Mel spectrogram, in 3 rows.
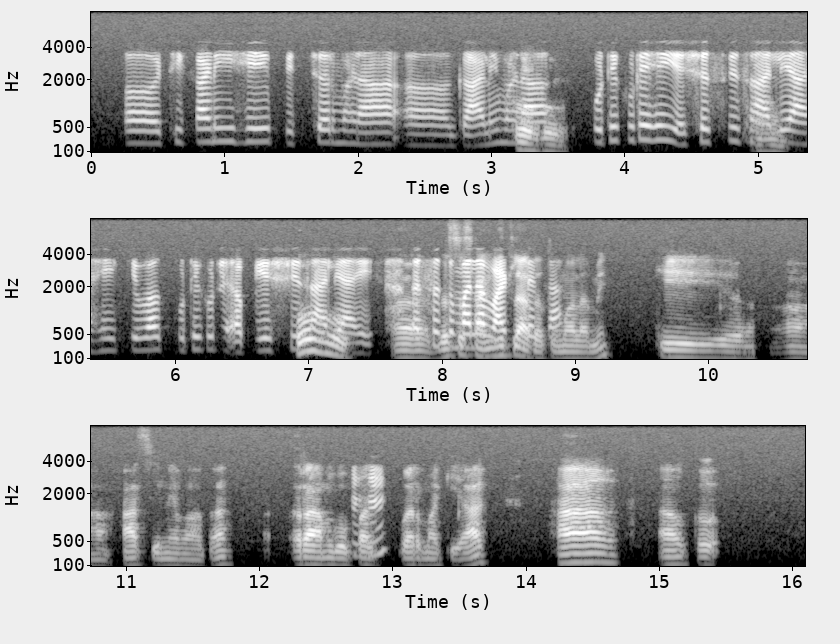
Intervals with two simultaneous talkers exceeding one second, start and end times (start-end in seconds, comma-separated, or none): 7.6-8.9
